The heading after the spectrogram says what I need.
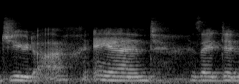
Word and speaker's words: Judah: i love the name judah and as i did not like that he was like it's huda and that's just it's not how i would pronounce it so it was just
